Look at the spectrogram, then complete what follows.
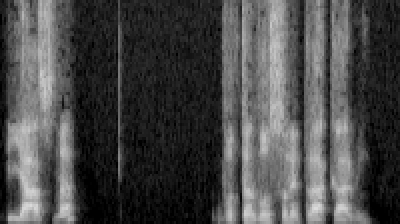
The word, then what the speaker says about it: Yasna: Para indo para a conclusão, nós temos também o Yasna. Vou soletrar, Carmen. Y-A-S-N-A. Yasna. Yasna.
